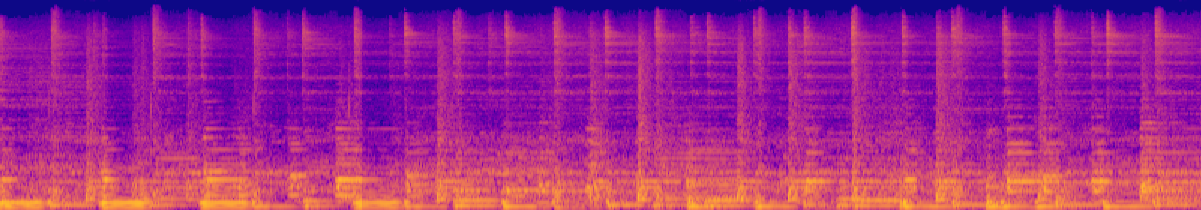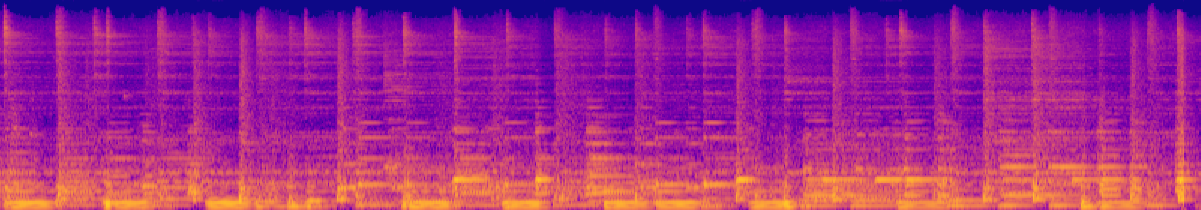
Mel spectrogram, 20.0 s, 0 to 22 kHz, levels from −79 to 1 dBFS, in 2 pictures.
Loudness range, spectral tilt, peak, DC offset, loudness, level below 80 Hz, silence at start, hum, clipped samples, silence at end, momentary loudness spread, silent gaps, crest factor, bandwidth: 2 LU; -5.5 dB/octave; 0 dBFS; under 0.1%; -17 LUFS; -26 dBFS; 0 s; none; under 0.1%; 0 s; 4 LU; none; 16 dB; over 20 kHz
